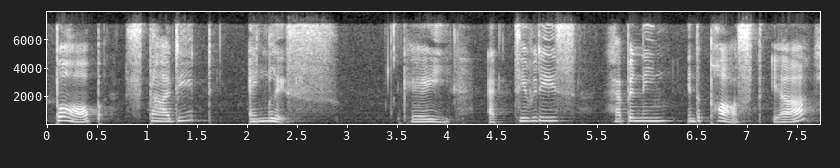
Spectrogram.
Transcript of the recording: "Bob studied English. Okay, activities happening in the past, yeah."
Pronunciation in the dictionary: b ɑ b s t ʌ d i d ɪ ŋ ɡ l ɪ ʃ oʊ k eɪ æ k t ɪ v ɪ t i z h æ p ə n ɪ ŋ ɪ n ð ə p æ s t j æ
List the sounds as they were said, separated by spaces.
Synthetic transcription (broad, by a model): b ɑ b s t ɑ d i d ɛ ŋ ɡ l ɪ s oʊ k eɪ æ k t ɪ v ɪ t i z h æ p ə n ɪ ŋ ɪ n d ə p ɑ s t j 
